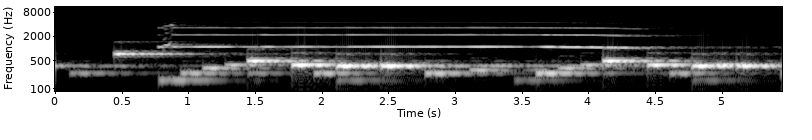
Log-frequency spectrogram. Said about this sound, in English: To me, this sounds almost just like a kind of like fuzzy marimba. Like it doesn't necessarily sound like a whale sound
